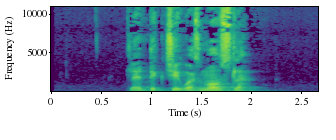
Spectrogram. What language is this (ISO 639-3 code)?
ncx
